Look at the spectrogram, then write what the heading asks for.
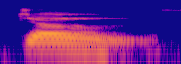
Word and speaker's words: doze: we have the word doze. I dozed off when I took a nap. Doze. And it has a long vowel. You cross out the E because it's silent.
